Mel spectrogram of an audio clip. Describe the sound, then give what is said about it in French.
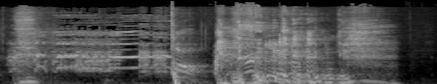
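Someone imitates a rooster crowing, a loud cock-a-doodle-doo delivered in two drawn-out wavering phrases with a brief break between them, no other sounds around it. “Non, le chant du coq, moi, à chaque fois que j'entends un coq chanter et qu'il me réveille, je me dis que c'est quand même vachement bon le coq au vin.”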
